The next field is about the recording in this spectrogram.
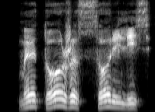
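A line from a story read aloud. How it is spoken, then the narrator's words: Laughing. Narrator (Russian): засмеялся Вик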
